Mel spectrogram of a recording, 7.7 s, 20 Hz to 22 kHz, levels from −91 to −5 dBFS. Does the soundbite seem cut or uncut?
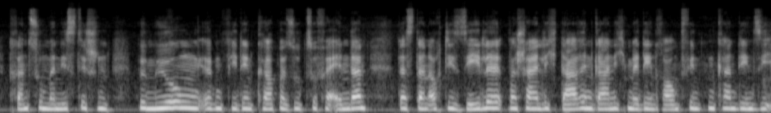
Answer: uncut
